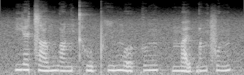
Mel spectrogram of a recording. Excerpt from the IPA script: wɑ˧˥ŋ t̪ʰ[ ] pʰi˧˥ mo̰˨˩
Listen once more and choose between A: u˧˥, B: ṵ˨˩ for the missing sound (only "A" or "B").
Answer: B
